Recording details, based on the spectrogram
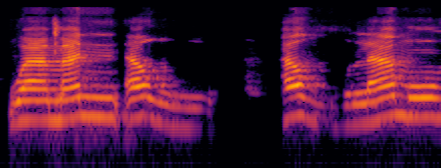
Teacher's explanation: huruf dho tebalkan ya, pangkal lidah naikkan lalu sisi lidahnya tempelkan ke gigi geraham atas ya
